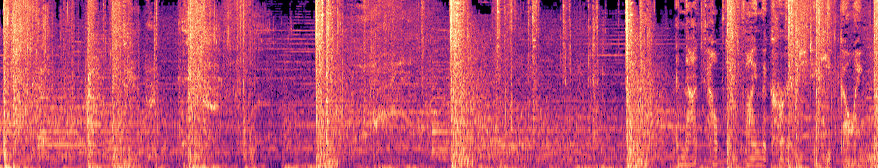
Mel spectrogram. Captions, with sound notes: [grunting] [zombie growling] And that helped us find the courage to keep going.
